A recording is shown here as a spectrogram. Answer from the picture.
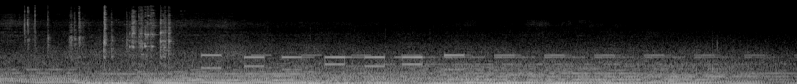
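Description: Telephone keypad dialing tones beep in a steady series of short, evenly spaced presses, following a few sharp clicks and clatters at the start, all over a low rumbling background.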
